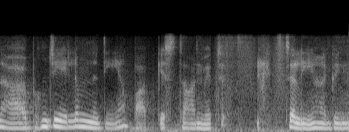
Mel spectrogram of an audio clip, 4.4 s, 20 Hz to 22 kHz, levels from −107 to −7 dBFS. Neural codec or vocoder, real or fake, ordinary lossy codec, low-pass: codec, 16 kHz, 1 kbps, X-Codec, HuBERT features, trained on LibriSpeech; fake; Opus, 24 kbps; 7.2 kHz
